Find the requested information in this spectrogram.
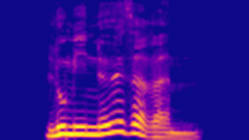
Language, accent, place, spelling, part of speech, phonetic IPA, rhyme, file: German, Germany, Berlin, luminöserem, adjective, [lumiˈnøːzəʁəm], -øːzəʁəm, De-luminöserem.ogg
- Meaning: strong dative masculine/neuter singular comparative degree of luminös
